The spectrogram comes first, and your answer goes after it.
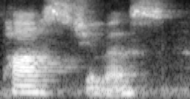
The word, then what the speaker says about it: posthumous: another good word so posthumous looks like it should be more like humus or um it's kind of like the word hummus actually in the actual pronunciation um but when we add the past it's it's not a post like the word post and it's not humus um so it changes to posthumous posthumous um so this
